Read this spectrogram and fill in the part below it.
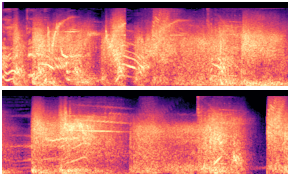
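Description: Punches and kicks land with heavy thuds.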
